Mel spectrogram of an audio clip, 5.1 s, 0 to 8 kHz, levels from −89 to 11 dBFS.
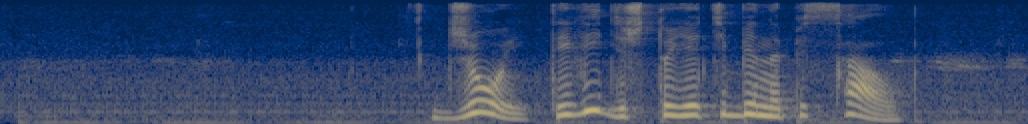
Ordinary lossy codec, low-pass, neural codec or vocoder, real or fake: none; 7.2 kHz; none; real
